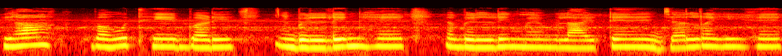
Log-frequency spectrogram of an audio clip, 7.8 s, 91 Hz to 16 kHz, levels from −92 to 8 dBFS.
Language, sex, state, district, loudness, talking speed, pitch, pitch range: Hindi, female, Rajasthan, Churu, -16 LUFS, 90 wpm, 220 Hz, 210-230 Hz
